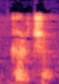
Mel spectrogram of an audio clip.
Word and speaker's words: culture: Donc, prenons par exemple le mot culture. En anglais, ça va se prononcer ainsi, culture.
